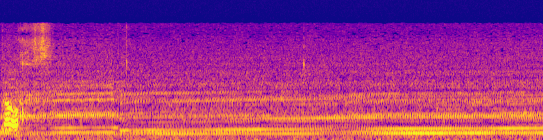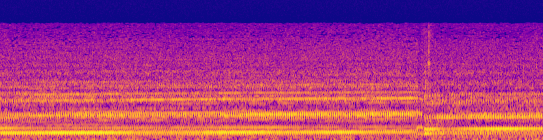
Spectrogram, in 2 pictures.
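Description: A car engine roars steadily, its pitch climbing as it speeds up.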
